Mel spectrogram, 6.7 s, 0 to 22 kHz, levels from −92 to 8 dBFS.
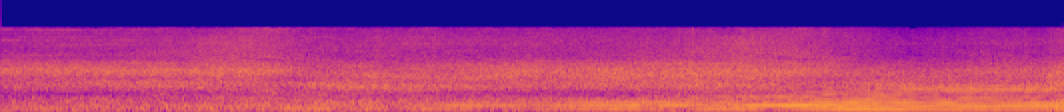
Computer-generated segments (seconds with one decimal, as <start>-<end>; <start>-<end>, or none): none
